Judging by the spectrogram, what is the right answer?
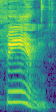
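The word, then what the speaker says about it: fame: पहले स्वर ए हो किसी भी वर्ड में पहला स्वर ए हो तो उसका उच्चारण एक का तो ए ही होगा पर उसके बाद ई आता है तो उसमें उसका कोई भी उच्चारण नहीं होता है एग्जांपल में क्लियर करते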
